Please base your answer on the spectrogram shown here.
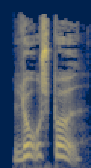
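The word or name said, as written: Lodsbåd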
